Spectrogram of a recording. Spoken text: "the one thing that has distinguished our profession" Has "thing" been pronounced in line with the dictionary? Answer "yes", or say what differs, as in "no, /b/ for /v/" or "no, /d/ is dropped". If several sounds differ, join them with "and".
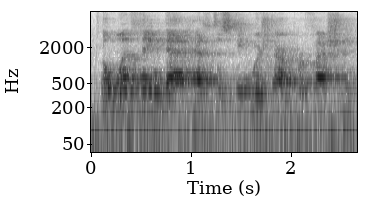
yes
